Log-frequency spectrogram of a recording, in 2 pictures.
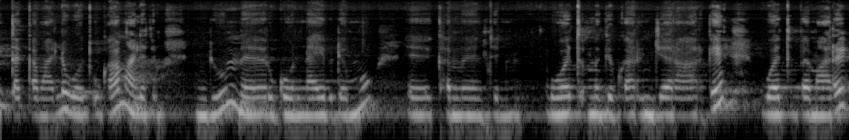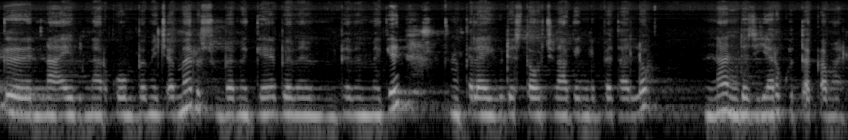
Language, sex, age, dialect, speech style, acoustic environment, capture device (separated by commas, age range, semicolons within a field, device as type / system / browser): Amharic, female, 25-34, Ethiopia - Gojjam, excited, silence, mobile / Linux / Chrome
